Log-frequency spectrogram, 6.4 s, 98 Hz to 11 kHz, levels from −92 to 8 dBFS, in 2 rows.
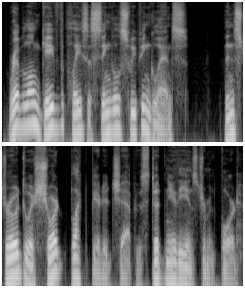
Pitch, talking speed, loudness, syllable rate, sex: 110 Hz, 205 wpm, -17 LUFS, 5.4 syllables/s, male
